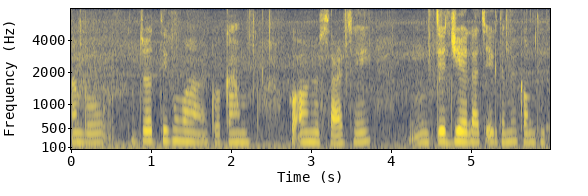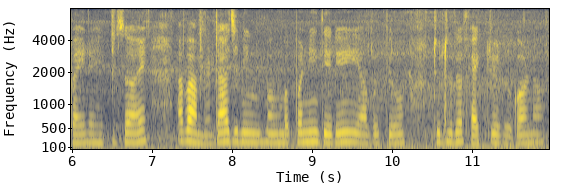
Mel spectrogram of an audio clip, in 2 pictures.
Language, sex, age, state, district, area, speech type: Nepali, female, 18-30, West Bengal, Darjeeling, rural, spontaneous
